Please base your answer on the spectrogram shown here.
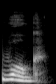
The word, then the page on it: wog: British English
